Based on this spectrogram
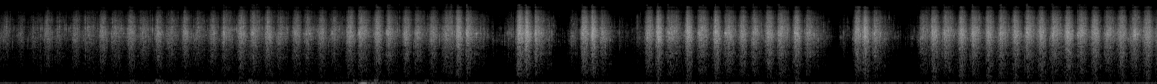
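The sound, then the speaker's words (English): Deer dancer's ankle rattles, made of butterfly cocoons put together and worn on the ankles to sound when he dances, shaken in a fast, steady rhythm, making a dense, dry, hissing rattle that swells and briefly breaks a few times midway, with no voices. “They are butterfly cocoons put together, and the deer dancer put them in their ankles to make sound when he dances, and it sounds like this.”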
